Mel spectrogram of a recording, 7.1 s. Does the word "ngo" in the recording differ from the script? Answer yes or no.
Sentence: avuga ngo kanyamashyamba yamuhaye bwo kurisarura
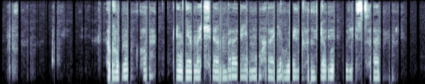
yes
